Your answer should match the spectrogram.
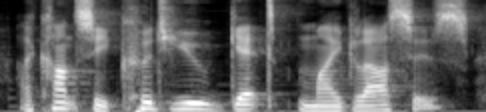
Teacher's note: The rest of the sentence is quite slow. I can't see. Get me my glasses. But the could you, the could you is quite quick.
